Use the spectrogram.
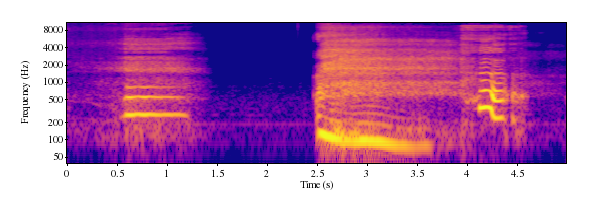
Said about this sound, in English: I think it's all about just gotta breathe, man. Everyone together. Everyone together. Ready? We're going to go in.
